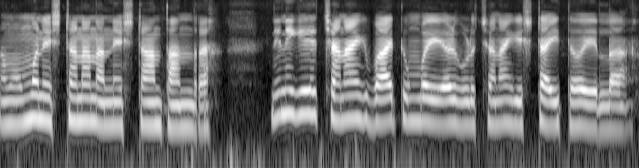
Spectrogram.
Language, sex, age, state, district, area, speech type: Kannada, female, 30-45, Karnataka, Vijayanagara, rural, spontaneous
